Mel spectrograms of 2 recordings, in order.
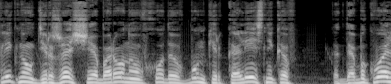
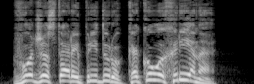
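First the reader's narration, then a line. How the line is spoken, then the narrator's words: Angry shout after someone. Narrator (Russian): крикнул вдогонку Альфтан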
